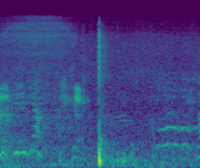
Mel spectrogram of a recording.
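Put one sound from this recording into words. A football thuds off a foot.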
